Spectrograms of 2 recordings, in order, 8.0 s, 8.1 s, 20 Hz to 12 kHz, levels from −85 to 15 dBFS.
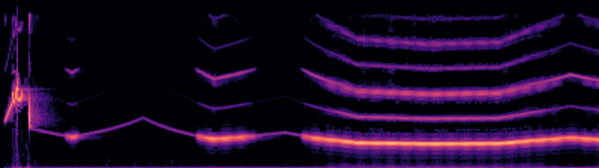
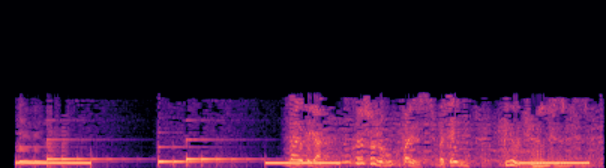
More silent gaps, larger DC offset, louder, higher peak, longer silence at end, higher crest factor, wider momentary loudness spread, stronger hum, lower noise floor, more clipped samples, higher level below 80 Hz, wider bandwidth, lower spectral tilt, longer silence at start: neither; neither; about the same, -8 LUFS vs -9 LUFS; about the same, 0 dBFS vs 0 dBFS; about the same, 0 s vs 0.05 s; about the same, 12 dB vs 8 dB; first, 20 LU vs 14 LU; neither; first, -54 dBFS vs -38 dBFS; second, under 0.1% vs 0.5%; second, -56 dBFS vs -48 dBFS; first, 11.5 kHz vs 5.4 kHz; second, 5.5 dB/octave vs -7 dB/octave; second, 0.05 s vs 0.2 s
